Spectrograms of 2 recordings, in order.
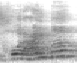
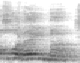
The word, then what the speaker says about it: Roraima: Vou pegar um caso que é um caso assim de bastante polêmica, que é como se diz Roraima ou Roraima. Gente, as duas pronúncias são validadas porque na verdade quando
